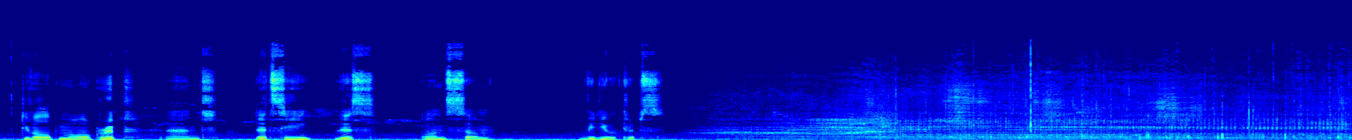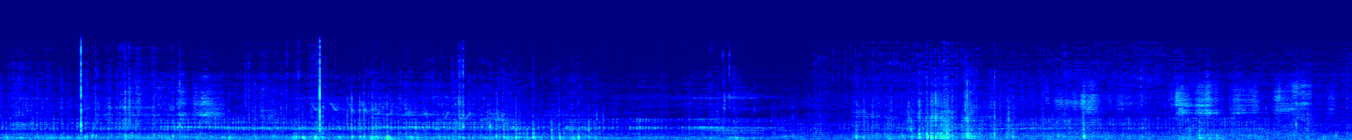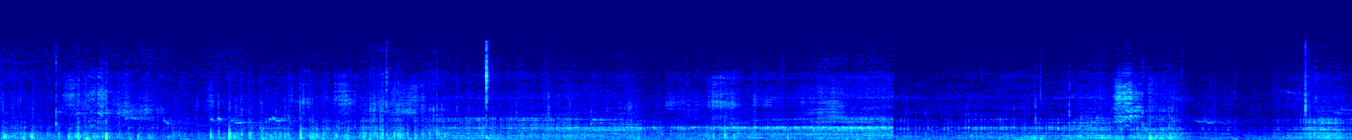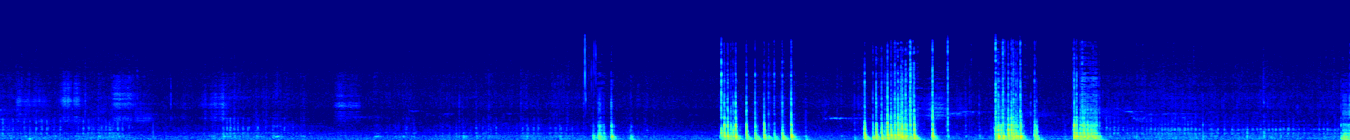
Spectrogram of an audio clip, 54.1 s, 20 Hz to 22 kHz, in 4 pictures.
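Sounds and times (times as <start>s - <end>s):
electric motor gear whine: 6.8s - 46.9s, 47.7s - 54.0s
grit crackling under tyres: 6.8s - 54.0s.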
